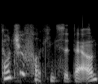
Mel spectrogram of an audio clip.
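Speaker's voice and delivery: furious, angry voice whispered under the breath. Playing a character who glares at Edmund: glaring, angry warning. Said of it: "looks at Edmund with a glare and is just like".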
